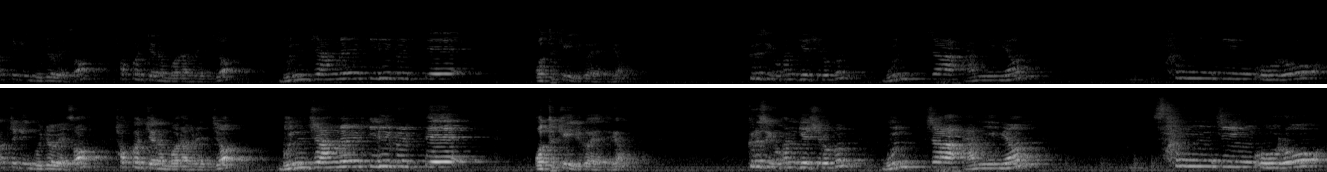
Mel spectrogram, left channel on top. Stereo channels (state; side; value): quieter; left; 18.6 dB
